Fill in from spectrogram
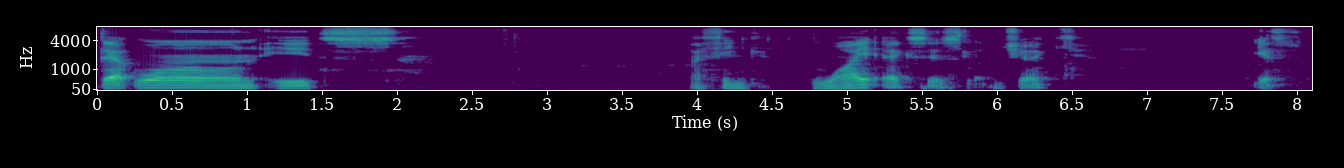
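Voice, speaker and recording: A man from Austria, muttering to himself while he works through a software build on a live-stream tutorial and answering viewers' questions. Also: medium pitch, little pitch movement, extremely slow, pauses often, highs cut off.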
